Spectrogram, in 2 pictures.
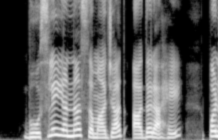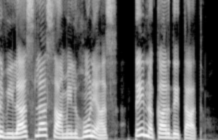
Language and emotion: Marathi, neutral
